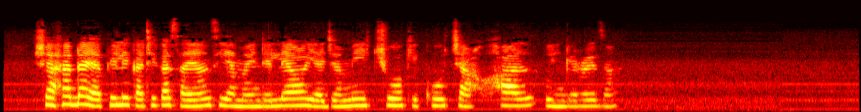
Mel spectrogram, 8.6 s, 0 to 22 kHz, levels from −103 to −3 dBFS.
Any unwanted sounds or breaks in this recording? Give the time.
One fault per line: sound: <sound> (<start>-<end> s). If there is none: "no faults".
no faults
